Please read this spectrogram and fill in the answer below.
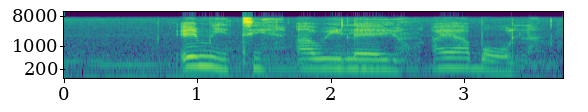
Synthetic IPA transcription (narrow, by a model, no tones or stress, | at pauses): emitʰi | awilɛjɔ | ajaɓɔːla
